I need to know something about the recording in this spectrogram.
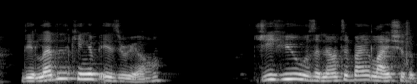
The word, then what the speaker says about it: Jehu: people get starstruck at their golden Oh see Jehu oh I've been saying his name wrong it's jeehyun jeehyun I do not know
